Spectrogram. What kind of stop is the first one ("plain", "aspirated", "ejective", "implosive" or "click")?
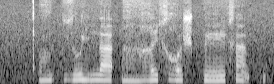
ejective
